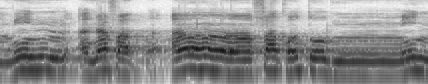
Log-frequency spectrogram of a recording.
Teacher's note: انفقتم، یہاں پر دیکھیے میم ساکن کے بعد میم ہے تو میم کو میم سے ملا کر پڑھیں گے، اس کو ادغام شفوی کہتے ہیں ، میم سے ملا کر غنہ کے ساتھ پڑھتے ہیں، اس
